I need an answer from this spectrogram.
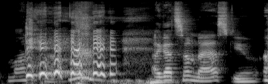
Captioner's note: laughing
